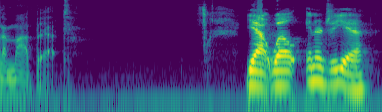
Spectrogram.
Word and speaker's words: energia: Yeah, well, ENERGIA is, and that is how you pronounce it, is Italian. It's the Italian word for energy.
